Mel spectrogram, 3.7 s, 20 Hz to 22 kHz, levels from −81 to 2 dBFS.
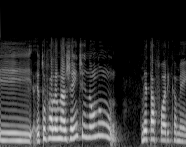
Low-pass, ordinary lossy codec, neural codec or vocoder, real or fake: none; none; none; real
